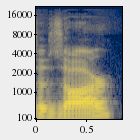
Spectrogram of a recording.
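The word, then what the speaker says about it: tsar: uh russia here uh the russian king is known as azar and it's often spelled with a t in the front but they are the king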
